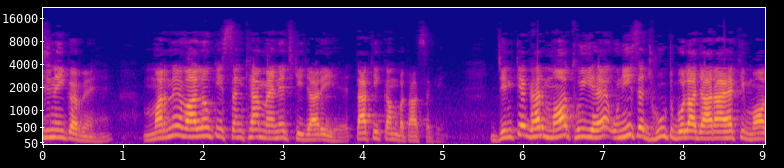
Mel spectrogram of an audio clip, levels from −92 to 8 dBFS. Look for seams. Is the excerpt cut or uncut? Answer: uncut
